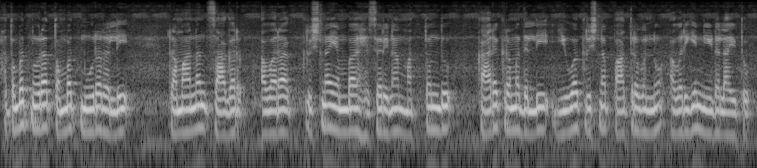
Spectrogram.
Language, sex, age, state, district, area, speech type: Kannada, male, 18-30, Karnataka, Bidar, urban, read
